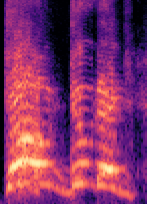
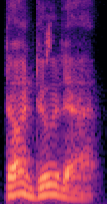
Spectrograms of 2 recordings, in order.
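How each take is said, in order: First: Higher and louder, a half-laughing warning; emphatic warning. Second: Soft, low, resigned warning; quiet warning. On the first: Warning his friend off chewing gum, loud and high. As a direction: call it out like a friendly alarm. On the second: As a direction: say it quietly, almost to yourself. Repeated warning, softer, lower. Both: Real, not acted.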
